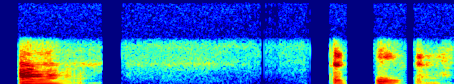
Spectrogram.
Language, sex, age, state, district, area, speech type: Marathi, male, 18-30, Maharashtra, Gadchiroli, rural, conversation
